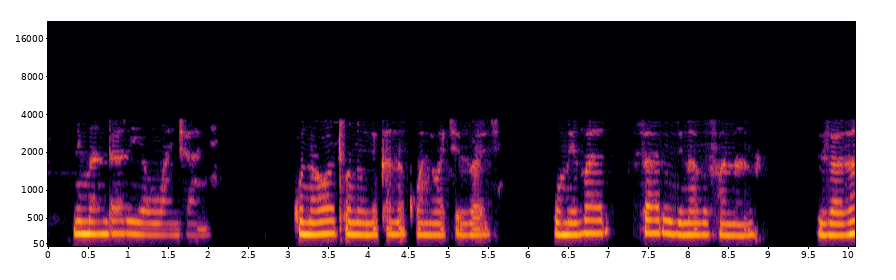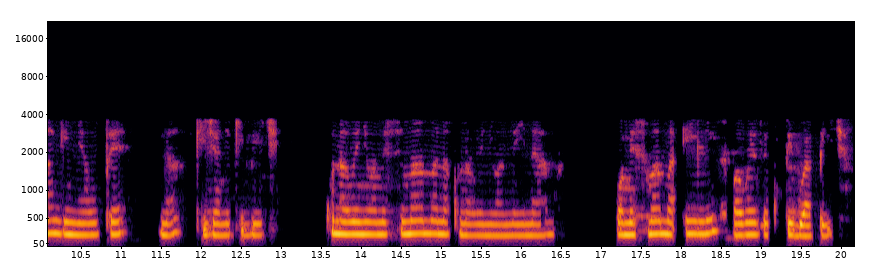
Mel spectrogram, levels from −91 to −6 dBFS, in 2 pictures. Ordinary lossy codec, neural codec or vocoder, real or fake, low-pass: AAC, 24 kbps; none; real; 3.6 kHz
